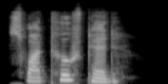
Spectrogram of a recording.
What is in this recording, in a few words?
"forest" swatixʷtəd, Lushootseed; family activity hunting feasting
